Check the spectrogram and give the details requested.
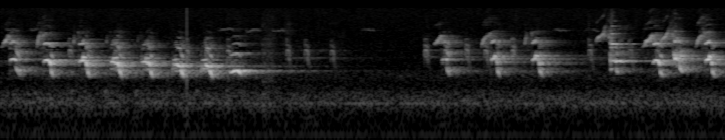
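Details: Golden eagle (Aquila chrysaetos), call.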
